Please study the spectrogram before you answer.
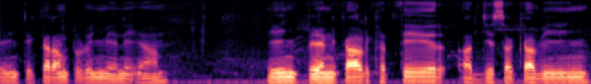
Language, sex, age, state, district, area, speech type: Santali, male, 45-60, Odisha, Mayurbhanj, rural, spontaneous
